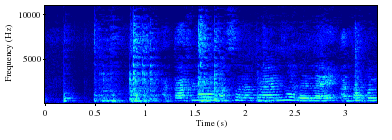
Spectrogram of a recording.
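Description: Roasted brinjals lifted out with metal tongs into a vessel, clinking and scraping of metal utensils in quick clatters, close and fairly loud, with faint talk mixed in.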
